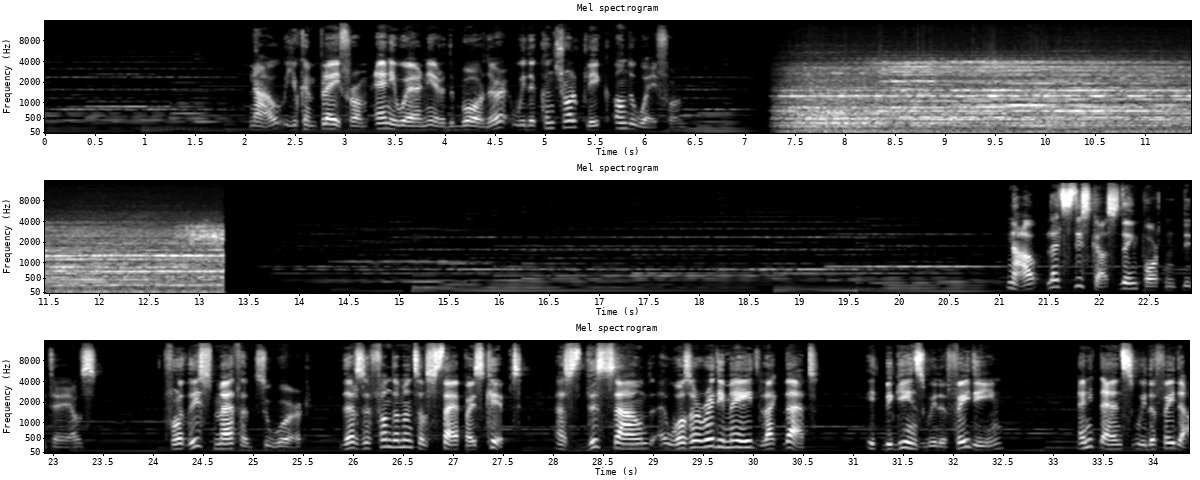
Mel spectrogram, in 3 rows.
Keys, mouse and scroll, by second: 3.4 click, 7.4 ctrl+click, 13.9 click, 26.3-28.8 drag.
